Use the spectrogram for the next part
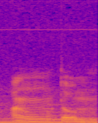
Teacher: ikhfa, pada saat nun mati bertemu dengan ta, maka dibaca samar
